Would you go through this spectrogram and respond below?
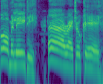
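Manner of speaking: put-on Irish accent, very high and drawn out. Voicing the same character after being told to switch: put-on Irish accent. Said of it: "how you have to put on an Irish accent".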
